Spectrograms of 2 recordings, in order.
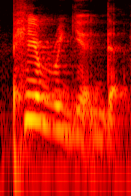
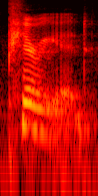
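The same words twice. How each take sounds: First: "Period" repeated with firmer, drawn-out emphasis; emphatic PERIOD. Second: Said in the usual way. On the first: Real, not acted. Actress insisting on two-minute monologues, emphatic "Period". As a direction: land hard on "Period" as the final word.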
